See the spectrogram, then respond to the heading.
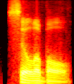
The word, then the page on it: syllable: American English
